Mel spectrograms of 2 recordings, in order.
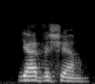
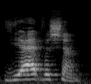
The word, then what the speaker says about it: Yad Vashem: You know, you mentioned in your bio, Yad Vashem, and I hope that I'm pronouncing that the right way. – Yad Vashem. – Yad Vashem.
